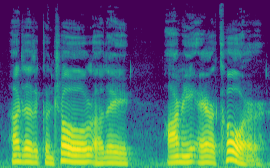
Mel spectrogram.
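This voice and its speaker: A man with an American accent has a fairly high-pitched, dark, mellow tone. He speaks at a very slow pace over a quiet background. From US South, South Carolina (Greenwood). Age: 90s. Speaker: war veteran. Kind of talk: interview testimony.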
